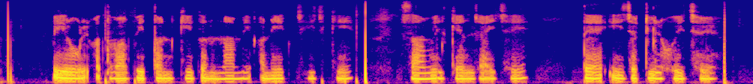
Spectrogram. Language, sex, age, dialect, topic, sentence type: Maithili, female, 31-35, Eastern / Thethi, banking, statement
